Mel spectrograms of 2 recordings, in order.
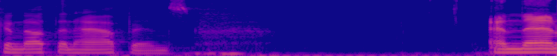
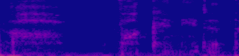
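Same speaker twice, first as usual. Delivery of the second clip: whispered "I needed that"; relieved whisper of the craving; whispered relief; 26 dB quieter, much faster than usual. Retold or imitated. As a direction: breathe it out in relief. Roman's relieved reaction.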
